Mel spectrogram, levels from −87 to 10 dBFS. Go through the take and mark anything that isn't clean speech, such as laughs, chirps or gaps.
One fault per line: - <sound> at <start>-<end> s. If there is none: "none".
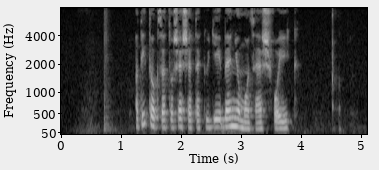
- thud at 0.7-1.0 s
